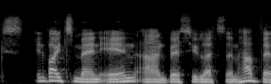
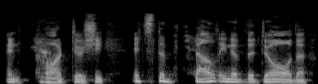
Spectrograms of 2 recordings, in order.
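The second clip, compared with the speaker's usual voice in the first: normal talking voice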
